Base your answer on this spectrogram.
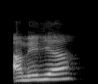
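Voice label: Voice Acting, Spanish, male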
